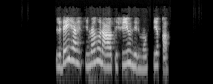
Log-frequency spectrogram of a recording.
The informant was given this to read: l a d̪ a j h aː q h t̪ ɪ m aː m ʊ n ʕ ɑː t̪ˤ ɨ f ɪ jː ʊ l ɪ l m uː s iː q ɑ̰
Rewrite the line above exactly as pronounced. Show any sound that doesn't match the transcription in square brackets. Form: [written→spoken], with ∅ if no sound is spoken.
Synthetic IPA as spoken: l a d̪ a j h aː [q→∅] h t̪ ɪ m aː m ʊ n ʕ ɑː t̪ˤ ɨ f ɪ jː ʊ l ɪ l m uː s iː q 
